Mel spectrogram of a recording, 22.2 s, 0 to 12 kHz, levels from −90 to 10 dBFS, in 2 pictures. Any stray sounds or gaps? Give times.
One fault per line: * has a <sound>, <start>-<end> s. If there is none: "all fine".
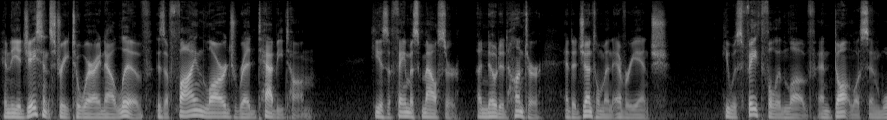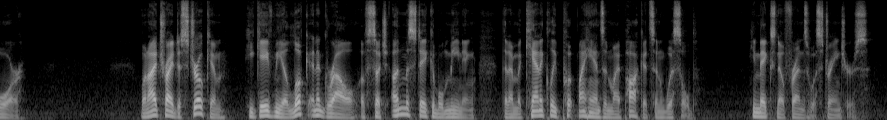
all fine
